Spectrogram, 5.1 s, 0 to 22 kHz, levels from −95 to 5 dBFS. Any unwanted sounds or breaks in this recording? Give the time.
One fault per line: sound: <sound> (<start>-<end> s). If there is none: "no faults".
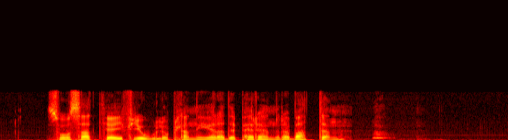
sound: bark (3.7-4.0 s)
